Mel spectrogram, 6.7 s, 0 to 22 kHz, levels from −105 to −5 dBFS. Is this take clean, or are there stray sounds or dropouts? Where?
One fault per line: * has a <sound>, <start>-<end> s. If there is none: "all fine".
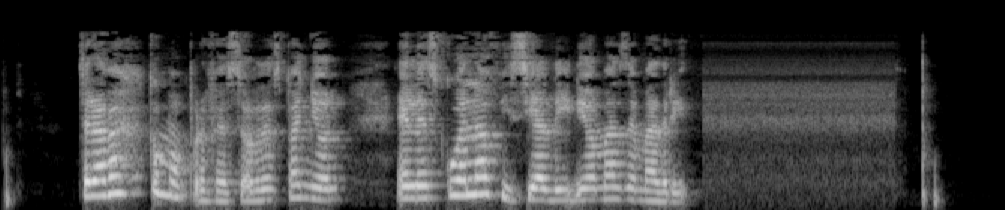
all fine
